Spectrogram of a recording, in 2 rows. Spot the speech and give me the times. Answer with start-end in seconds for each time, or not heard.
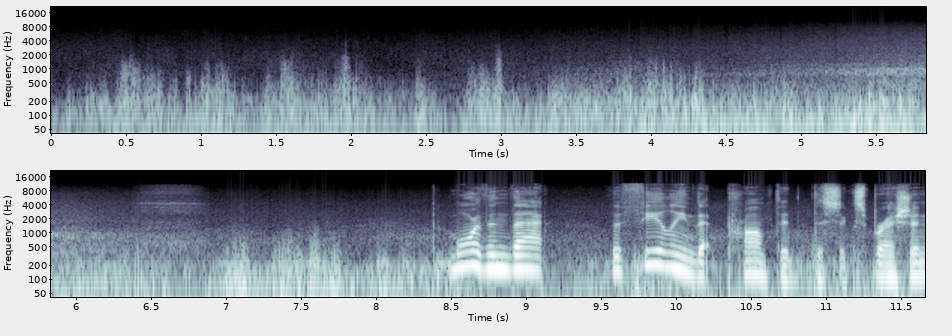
8.2-11.6.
